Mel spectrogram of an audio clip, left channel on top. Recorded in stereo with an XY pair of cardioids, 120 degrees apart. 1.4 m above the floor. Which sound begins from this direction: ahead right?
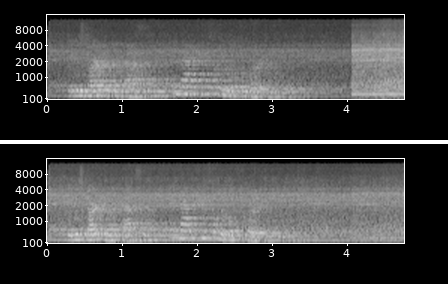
A woman speaking, at 0.2 s.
